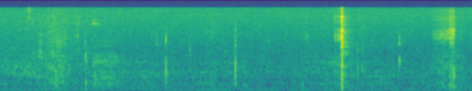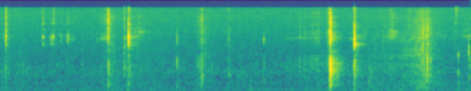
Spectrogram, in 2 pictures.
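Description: Hand knife carving a wooden sailor figure, shaving down the beard: quiet, scattered sharp clicks and scrapes of the blade on wood at an irregular pace, close by, with no talking.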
